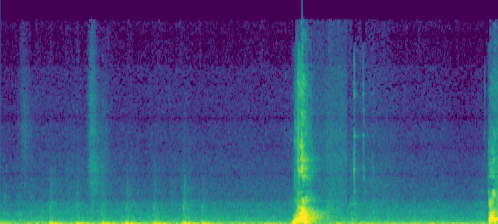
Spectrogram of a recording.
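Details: Lola, a one-year-old female Labrador Retriever, gives a loud broad bark at about three seconds and another at the very end, between softer rhythmic panting-like huffs early on; a person's voice asks who is it.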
